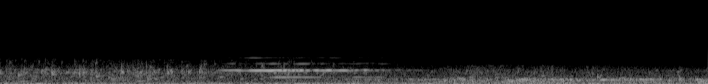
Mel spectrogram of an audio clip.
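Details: Whale song with a few long, steady tonal moans held for about two seconds in the middle, over a low, murky underwater rumble.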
